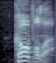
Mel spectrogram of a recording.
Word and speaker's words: Coppola: How do you pronounce it? Coppola. I did it right.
